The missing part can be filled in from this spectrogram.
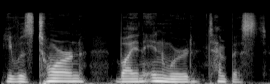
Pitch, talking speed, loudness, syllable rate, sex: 130 Hz, 155 wpm, -16 LUFS, 3.9 syllables/s, male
